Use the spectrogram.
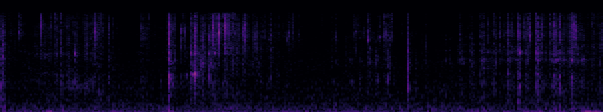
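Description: A utility blade shaves curls off a solid, rectangular amber translucent soap bar held in the hand. The sound is quiet, bright, crisp scraping with a dense run of small crackling clicks and brief sharper bursts, and nothing rings after.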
